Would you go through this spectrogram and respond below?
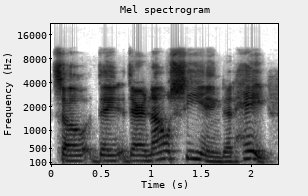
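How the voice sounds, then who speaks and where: Dutch-accented man, halting with fillers. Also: on the high side, lively intonation, sharp tone. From Netherlands. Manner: many fillers and repeated words. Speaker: software company executive. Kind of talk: interview answers.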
